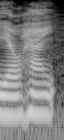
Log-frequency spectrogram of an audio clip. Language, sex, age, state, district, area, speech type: Bodo, male, 45-60, Assam, Udalguri, urban, spontaneous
